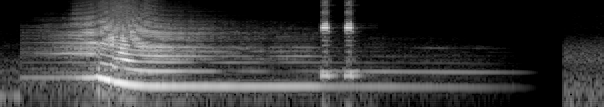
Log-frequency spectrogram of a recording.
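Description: Intro music sting: a swelling swoosh peaks about a second in and settles into a deep held note that slides down a little and fades away over the next few seconds. Two short sharp beeps come close together about three seconds in.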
